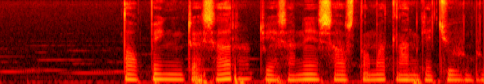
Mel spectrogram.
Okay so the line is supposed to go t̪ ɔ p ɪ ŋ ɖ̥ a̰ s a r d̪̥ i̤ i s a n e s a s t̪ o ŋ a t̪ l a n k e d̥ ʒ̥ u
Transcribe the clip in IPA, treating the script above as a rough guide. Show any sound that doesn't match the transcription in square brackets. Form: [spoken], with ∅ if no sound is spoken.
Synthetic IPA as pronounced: t̪ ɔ p ɪ ŋ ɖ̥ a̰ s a r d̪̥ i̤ [a] s a n e s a s t̪ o [m] a t̪ l a n k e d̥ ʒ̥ u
